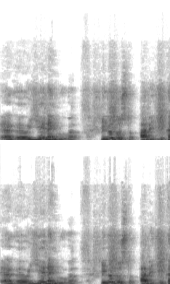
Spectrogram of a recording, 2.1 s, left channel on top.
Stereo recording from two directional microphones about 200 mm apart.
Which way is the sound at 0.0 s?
30° left (ahead or behind).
